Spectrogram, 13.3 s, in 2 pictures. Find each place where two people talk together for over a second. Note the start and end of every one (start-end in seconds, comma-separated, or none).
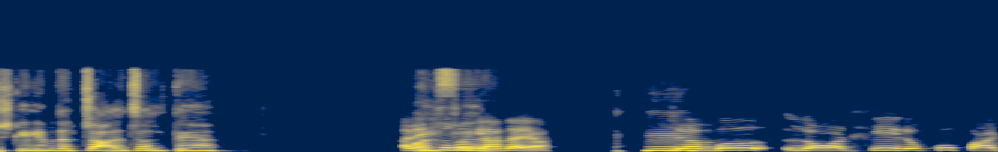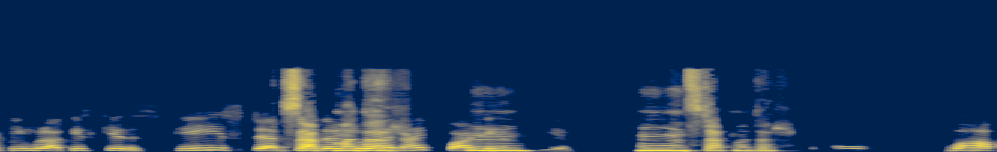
8.6-10.1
